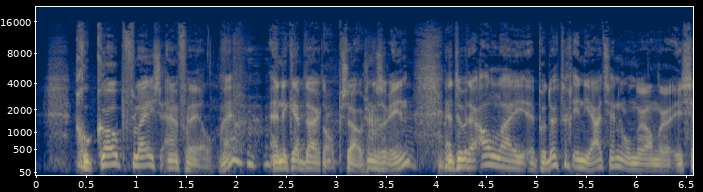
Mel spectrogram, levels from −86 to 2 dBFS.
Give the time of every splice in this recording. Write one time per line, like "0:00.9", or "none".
0:02.8
0:03.3
0:04.3
0:05.3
